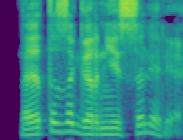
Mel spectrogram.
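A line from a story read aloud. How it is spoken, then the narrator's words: Snorting. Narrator (Russian): хмыкнул Алексей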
